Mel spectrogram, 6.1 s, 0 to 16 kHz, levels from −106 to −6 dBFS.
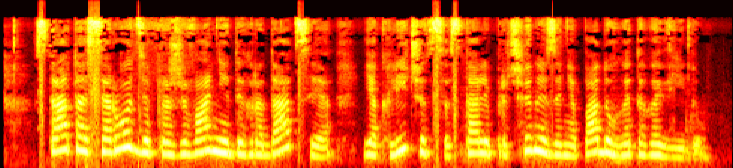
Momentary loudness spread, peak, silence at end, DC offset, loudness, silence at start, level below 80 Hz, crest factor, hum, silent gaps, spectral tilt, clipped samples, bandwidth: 14 LU; 0 dBFS; 0.2 s; under 0.1%; -12 LUFS; 0.05 s; -58 dBFS; 14 dB; none; none; -2 dB/octave; 0.4%; 16 kHz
